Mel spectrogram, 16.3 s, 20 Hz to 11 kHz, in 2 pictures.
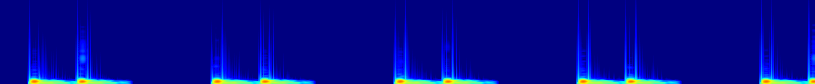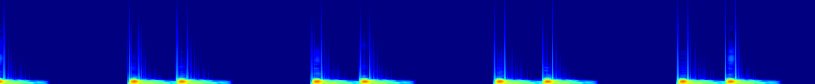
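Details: Studio-made slow heartbeat sound effect, not a real recording: steady paired low thumps at about 33 beats a minute against silence.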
